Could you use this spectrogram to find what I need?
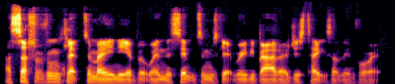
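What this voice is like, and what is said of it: Deadpan joke delivery. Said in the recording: “deadpan”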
